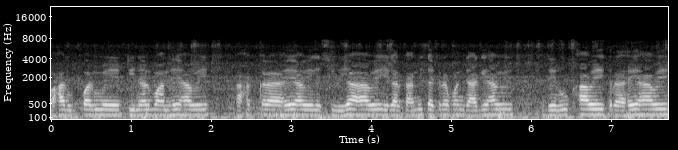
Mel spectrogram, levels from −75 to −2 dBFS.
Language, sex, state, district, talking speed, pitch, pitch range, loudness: Chhattisgarhi, male, Chhattisgarh, Rajnandgaon, 85 wpm, 155 Hz, 150-160 Hz, -16 LUFS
